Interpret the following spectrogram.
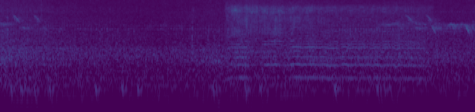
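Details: Honey bee collecting nectar from flowers, a steady low buzzing hum that swells and grows louder midway, with faint high bird chirps in the background.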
